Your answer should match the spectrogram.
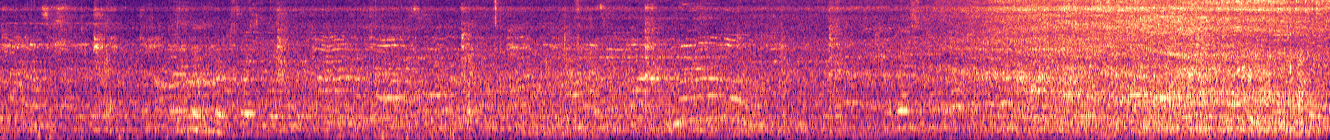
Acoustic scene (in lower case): street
